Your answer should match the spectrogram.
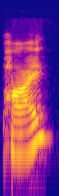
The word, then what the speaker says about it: Pai: e-week e-speak segment our interviewee today is pai is that correct did i get your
